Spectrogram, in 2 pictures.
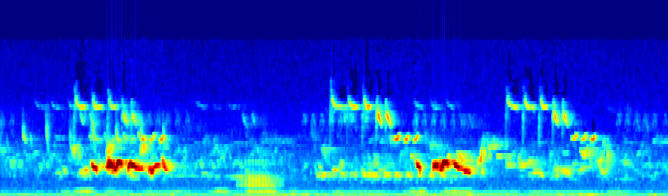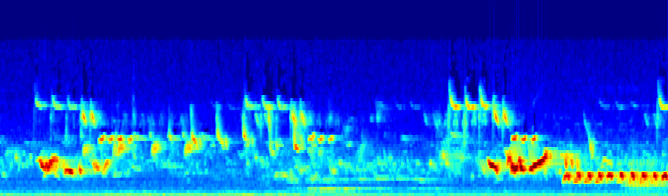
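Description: Small songbirds chirping and singing in bursts a few seconds apart, quick high notes and short trills with a few brief steady whistled notes, over a faint hushed background.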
